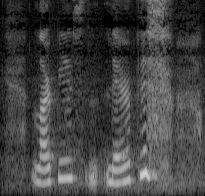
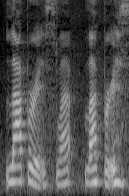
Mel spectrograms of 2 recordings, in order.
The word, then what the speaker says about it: Lapras: Larapis. Oh, I was just saying this earlier today. I'm so sorry. I might have smoked a little flower, so I apologize for my mispronunciation. Lapras.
